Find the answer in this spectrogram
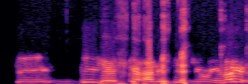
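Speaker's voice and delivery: laughing while talking. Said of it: "He's already laughing".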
